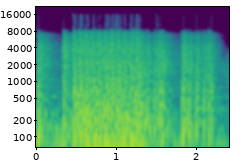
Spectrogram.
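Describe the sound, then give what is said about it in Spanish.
Sustained machine-gun fire from an ambush on agents' vehicles rattles loud and dense. The bursts come as rapid crackling volleys, broken by two brief dips in the shooting. “No terminaban de hacer el recuento de los daños cuando de nuevo se escucharon las ametralladoras.”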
